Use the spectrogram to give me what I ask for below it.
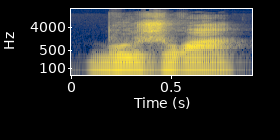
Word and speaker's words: bourgeois: out to be Bourgeois bourgeois it's first of all it's called bourgeois right it's Bourgeois learn how to pronounce a French word before you pontificate like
